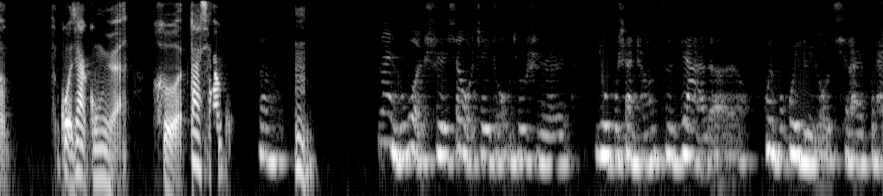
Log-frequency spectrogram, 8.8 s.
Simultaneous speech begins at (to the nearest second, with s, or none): none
